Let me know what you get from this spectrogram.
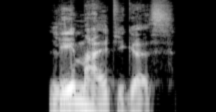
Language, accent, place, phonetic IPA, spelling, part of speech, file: German, Germany, Berlin, [ˈleːmˌhaltɪɡəs], lehmhaltiges, adjective, De-lehmhaltiges.ogg
- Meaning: strong/mixed nominative/accusative neuter singular of lehmhaltig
